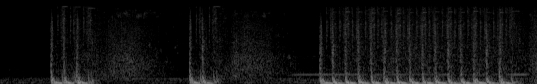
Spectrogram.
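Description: Rapid gunfire bursts from a weapon in Tiny Tina's Wonderlands, with ricocheting bullets: two short volleys, then a longer sustained stream of rapid shots near the end, loud and close, with no talking.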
